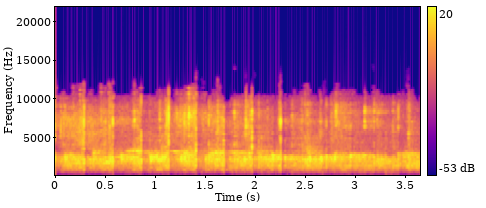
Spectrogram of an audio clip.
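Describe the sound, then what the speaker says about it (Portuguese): A church congregation applauds for Renato, a full room of clapping that stays dense and even for a few seconds, fairly loud with no talking over it. "Uma salva de palmas por Renato."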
